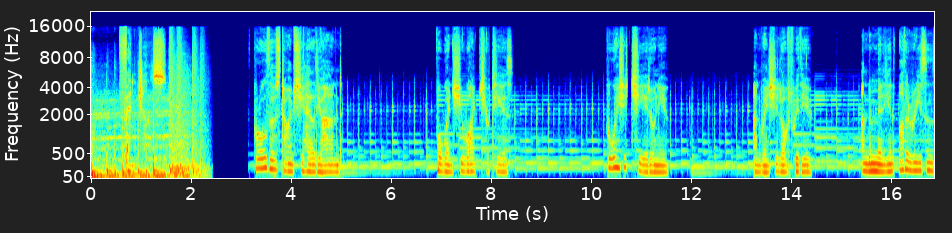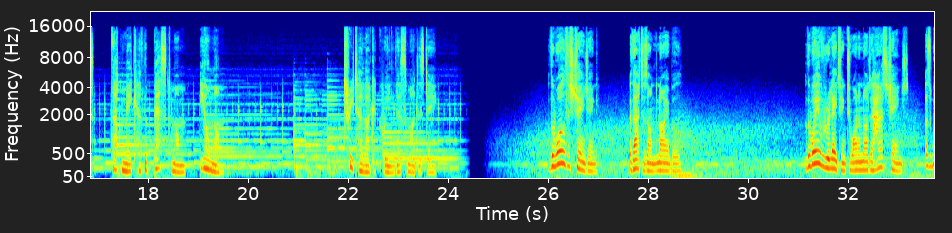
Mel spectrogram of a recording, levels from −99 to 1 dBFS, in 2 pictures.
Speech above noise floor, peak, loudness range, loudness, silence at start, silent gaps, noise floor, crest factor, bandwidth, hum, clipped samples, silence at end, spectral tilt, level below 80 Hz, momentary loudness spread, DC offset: 39 dB; -6 dBFS; 7 LU; -24 LUFS; 0 s; 2.44-3.13 s, 24.44-24.70 s; -62 dBFS; 18 dB; 16 kHz; none; under 0.1%; 0 s; -4.5 dB/octave; -38 dBFS; 23 LU; under 0.1%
